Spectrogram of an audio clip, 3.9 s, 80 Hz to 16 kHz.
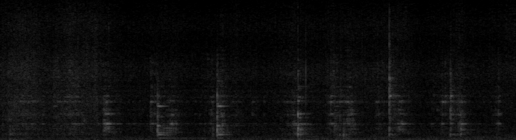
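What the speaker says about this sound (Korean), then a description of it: "바글바글 완전히 끓으면 멸치 넣고 1분 볶습니다." Anchovies are stir-fried in a pan of boiling sweetened sauce made with cane sugar, giving a constant bubbling sizzle broken by repeated light scrapes of stirring, close and without talk.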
